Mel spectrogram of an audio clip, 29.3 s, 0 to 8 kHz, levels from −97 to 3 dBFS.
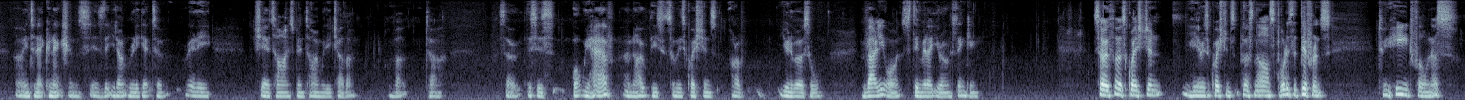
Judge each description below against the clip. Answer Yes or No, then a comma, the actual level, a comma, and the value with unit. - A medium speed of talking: No, slow, 125 wpm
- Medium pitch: No, low, 125 Hz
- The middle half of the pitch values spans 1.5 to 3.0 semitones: No, average, 3.4 semitones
